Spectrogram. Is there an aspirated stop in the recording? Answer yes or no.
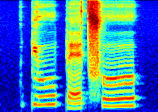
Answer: yes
